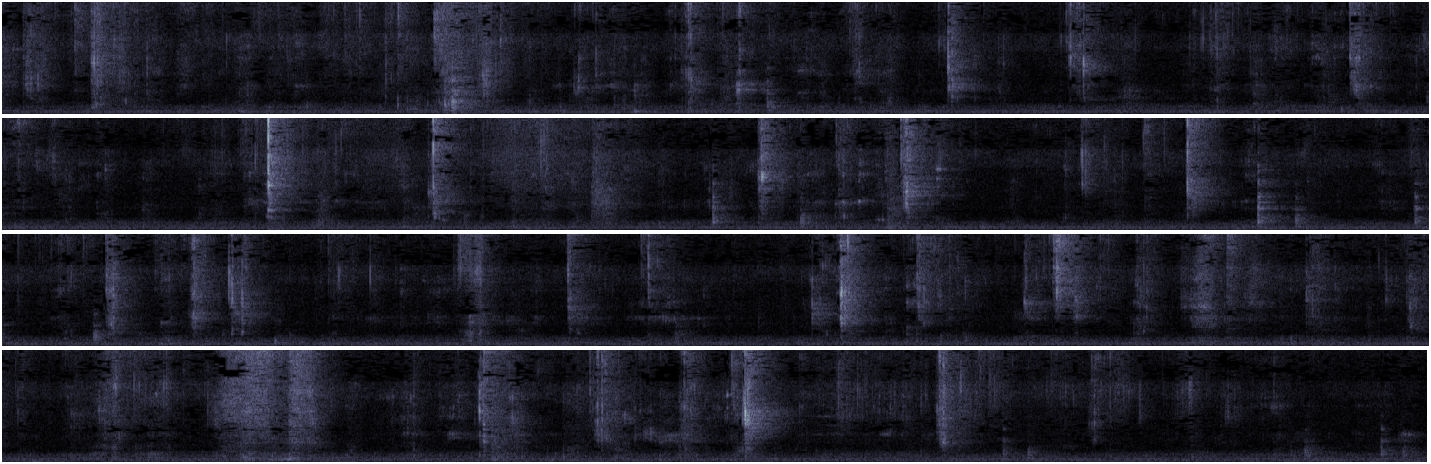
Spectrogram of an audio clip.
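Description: Close-up mouth sounds of eating roasted Cornish hen by hand: chewing, lip smacking and wet clicks scattered through, a few of them sharper. Beneath them runs a steady low hum.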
